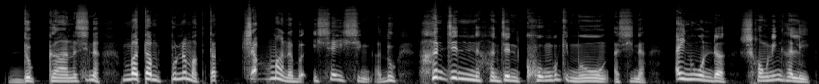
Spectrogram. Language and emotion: Manipuri, angry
